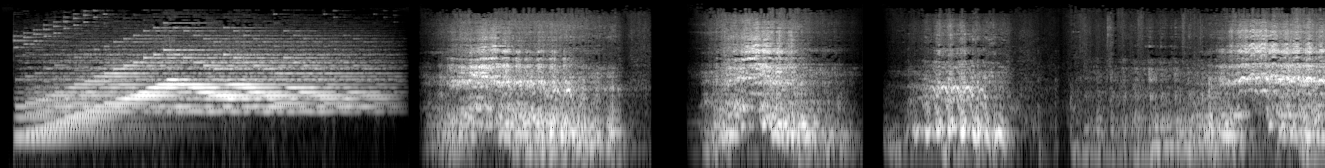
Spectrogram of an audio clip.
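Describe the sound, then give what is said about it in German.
A horse whinnies loudly in one long quavering call, then gives several harsh, breathy neighing bursts separated by short pauses. No one speaks. “Ein Pferd.”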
